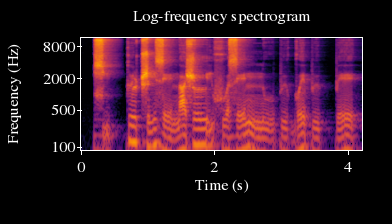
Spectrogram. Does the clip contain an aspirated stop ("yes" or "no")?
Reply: no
